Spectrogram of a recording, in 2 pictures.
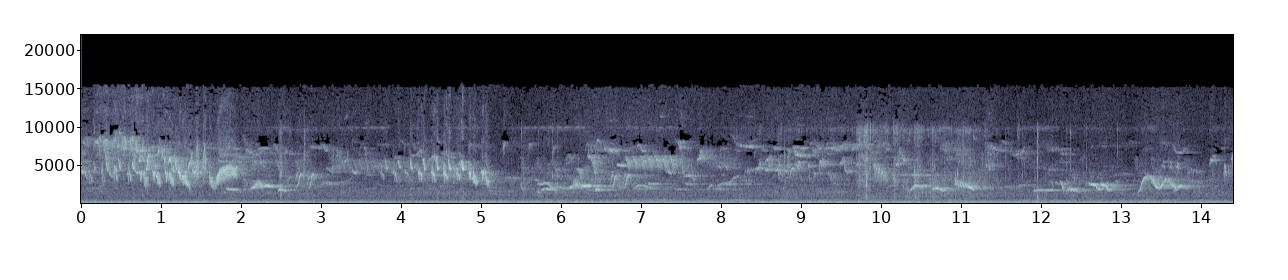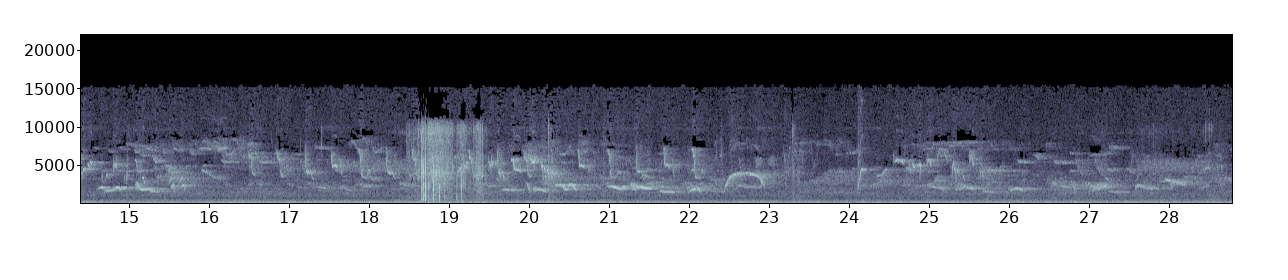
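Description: Many small birds chirping and trilling over a low, steady outdoor background noise, with one short, loud burst of noise about two-thirds of the way through.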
